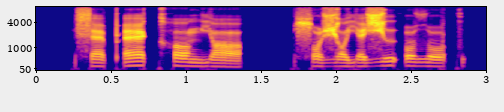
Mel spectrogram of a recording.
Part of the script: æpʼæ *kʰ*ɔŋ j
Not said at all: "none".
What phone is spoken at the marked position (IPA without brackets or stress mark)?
kʰ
